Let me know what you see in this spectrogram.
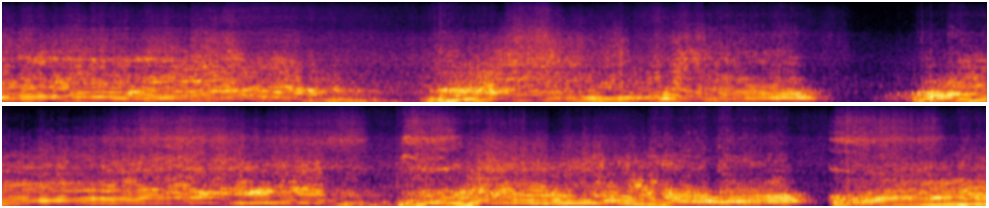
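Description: Jeep Wrangler's engine revving hard while it is stuck in deep mud with its wheels spinning. The engine note climbs and falls in repeated surges, easing off briefly four times before rising again.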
